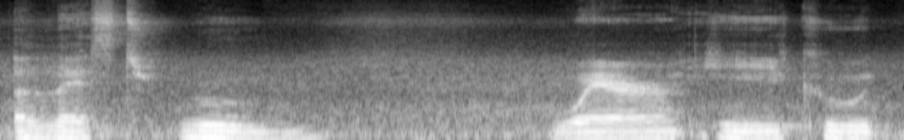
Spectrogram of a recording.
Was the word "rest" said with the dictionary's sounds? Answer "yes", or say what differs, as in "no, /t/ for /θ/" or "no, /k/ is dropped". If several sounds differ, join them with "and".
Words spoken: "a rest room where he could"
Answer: no, /l/ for /ɹ/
